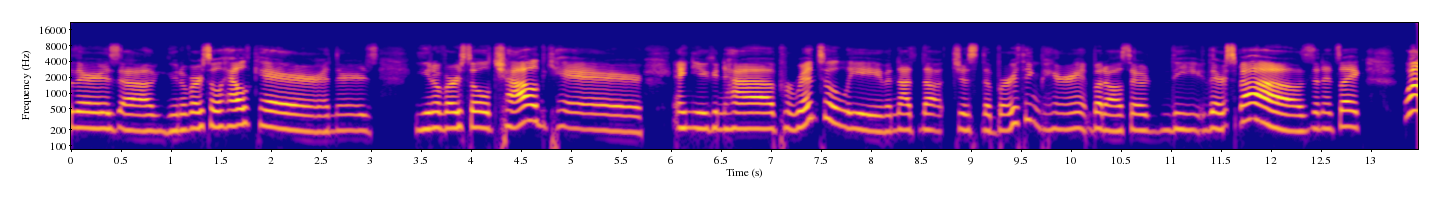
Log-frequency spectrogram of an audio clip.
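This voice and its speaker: A woman's voice: medium pitch, smooth, no room sound, highs cut off. A young woman hosting a solo podcast, chatting in a rambling, candid way with lots of "like" and some swearing. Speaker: podcast host.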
